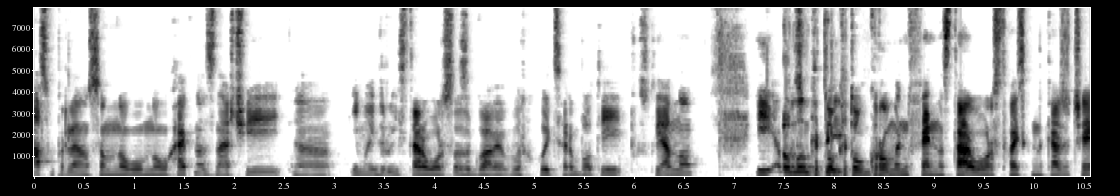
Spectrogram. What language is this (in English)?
Bulgarian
